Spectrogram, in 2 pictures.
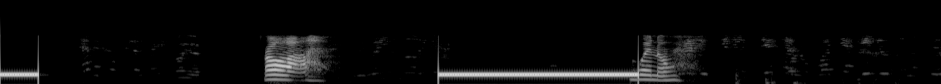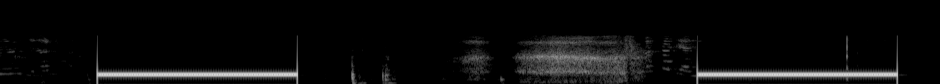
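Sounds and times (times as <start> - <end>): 
telephone ringback tone of an unanswered call: 0.0 - 0.4, 4.4 - 6.4, 10.4 - 12.4, 16.4 - 18.4
speech: 2.6 - 3.3, 6.4 - 7.0
faint breathing: 13.9 - 15.9.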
